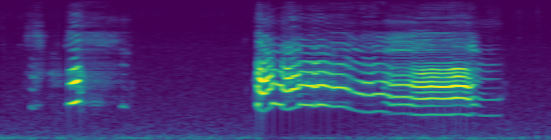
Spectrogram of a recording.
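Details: Shiba Inu named Yamato, left alone at home while the owner steps out on a short errand, cries out: a brief yelp, then a long tonal wavering whine that holds steady and slowly falls, in a quiet room.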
